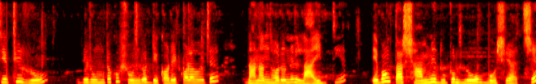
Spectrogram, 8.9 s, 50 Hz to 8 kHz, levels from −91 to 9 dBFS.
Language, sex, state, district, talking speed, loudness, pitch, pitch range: Bengali, female, West Bengal, North 24 Parganas, 155 wpm, -19 LUFS, 250 Hz, 225-300 Hz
